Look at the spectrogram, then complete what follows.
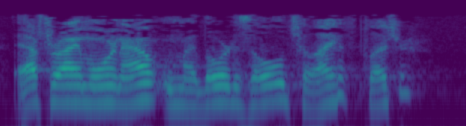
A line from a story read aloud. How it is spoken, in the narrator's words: Sarah laughed to herself, saying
